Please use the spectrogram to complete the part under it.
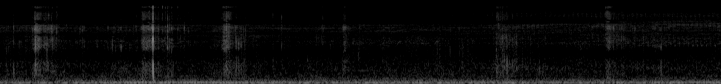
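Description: Footsteps crunch on dry pine needles.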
